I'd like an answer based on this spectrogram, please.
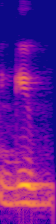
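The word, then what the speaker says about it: give: जो गिव word है इसमें हम जी आई को जो आई है जो जी है उसको हम ग प्रोनाउंस करते हैं यहां पे देखिए जी का हो जाएगा ग आई का हो जाएगा ई वी का हो जाएगा व ये हो जाएगा गिव गिव का मतलब होता है देना और यहां पे जो ई है ये साइलेंट है क्योंकि वर्ड के अंत में आया है अब देखिए इसके अलावा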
